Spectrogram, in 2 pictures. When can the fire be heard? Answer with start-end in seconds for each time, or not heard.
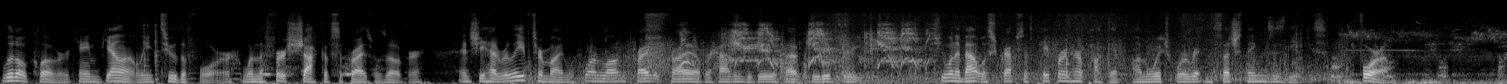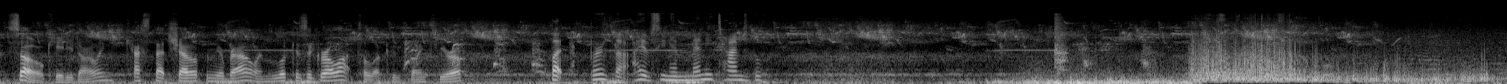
not heard.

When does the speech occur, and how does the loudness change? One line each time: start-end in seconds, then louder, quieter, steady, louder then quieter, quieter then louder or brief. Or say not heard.
0.0-8.7 steady
9.3-14.0 quieter
15.2-19.9 louder then quieter
20.5-22.7 brief.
